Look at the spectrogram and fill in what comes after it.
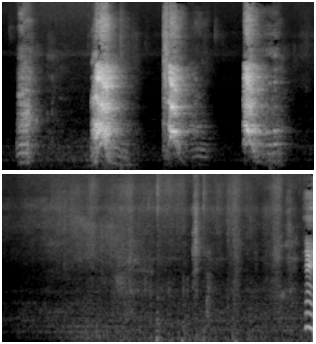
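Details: Playful eight-week-old Ibizan Hound puppy with a milk jug; four loud, clipped barks roughly one per second, then soft rustling and tapping from play, ending with a sudden high yelp.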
